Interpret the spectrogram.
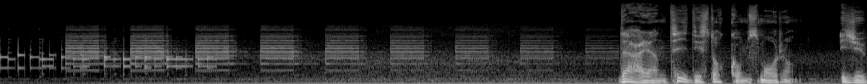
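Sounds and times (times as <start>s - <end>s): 
phone alarm with bright electronic beeping bursts: 0.0s - 6.1s
speech: 6.2s - 8.6s.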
